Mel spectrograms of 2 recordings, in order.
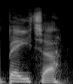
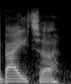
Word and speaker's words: beta: out but you know the british pronunciation of that word is beta it just is it's never been beta but every time i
